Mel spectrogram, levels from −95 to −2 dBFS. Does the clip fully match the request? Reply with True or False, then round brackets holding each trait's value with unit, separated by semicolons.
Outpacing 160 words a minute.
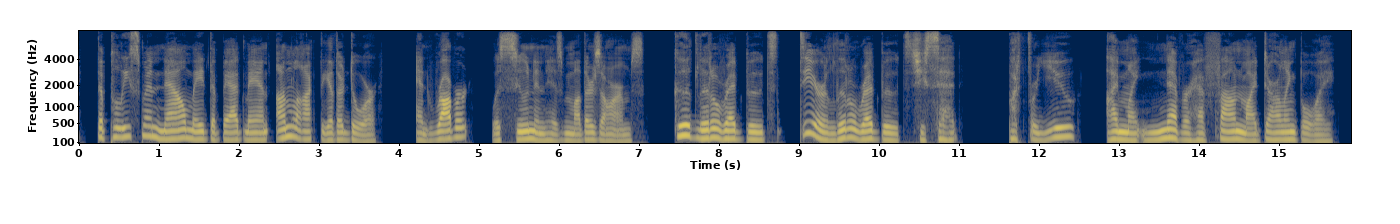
False (155 wpm)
